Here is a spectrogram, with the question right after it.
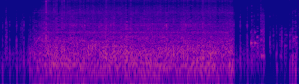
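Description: An embroidery sewing machine tacks down quilt fabric layered over batting in the hoop, a steady, fast mechanical whirring hum lasting several seconds before stopping, followed by a few brief clicks.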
